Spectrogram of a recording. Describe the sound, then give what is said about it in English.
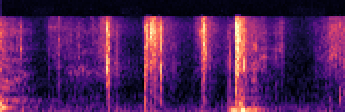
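A deck of tarot cards is shuffled close up, a quick series of crisp, papery riffling bursts at an irregular rhythm, with no talking. “Actually, at the bottom of this deck, so I just shuffled and looked at the bottom, and we have the Queen of Pentacles.”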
